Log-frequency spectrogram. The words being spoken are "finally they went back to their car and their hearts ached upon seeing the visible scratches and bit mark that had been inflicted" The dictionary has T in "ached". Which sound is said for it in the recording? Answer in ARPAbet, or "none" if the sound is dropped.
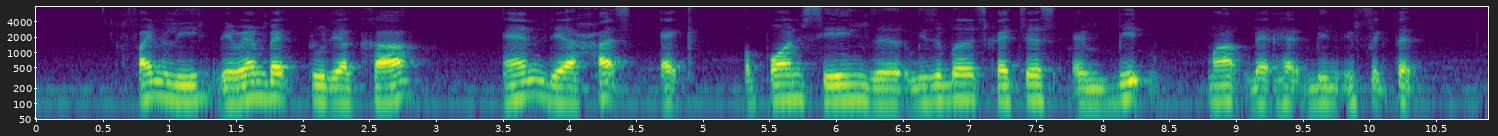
none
